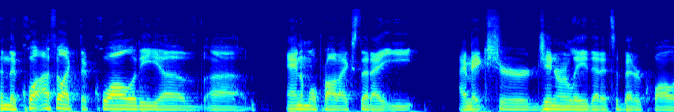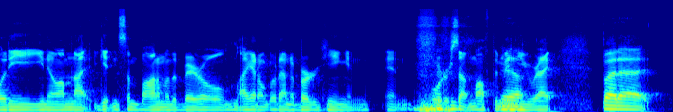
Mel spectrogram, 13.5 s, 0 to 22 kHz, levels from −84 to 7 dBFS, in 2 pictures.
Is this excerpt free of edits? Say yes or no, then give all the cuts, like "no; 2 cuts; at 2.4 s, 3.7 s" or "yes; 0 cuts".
yes; 0 cuts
